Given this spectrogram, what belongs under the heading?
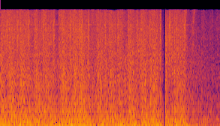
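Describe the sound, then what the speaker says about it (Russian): Dense, continuous gunfire from teammates in Roblox Arsenal, a loud overlapping stream of rapid shots with one split-second gap before it fades slightly at the end. "это наверху мои стреляют"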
